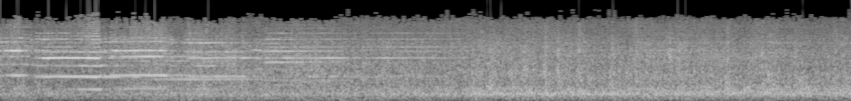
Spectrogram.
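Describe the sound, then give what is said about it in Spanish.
A diesel train pulls into the station at Zafra and stops at the central platform, a loud, steady rumble and rattle of the cars, with faint high whining tones during the first couple of seconds. “Un tren a gasoil llega a la estación de Zafra y se detiene en el andén central.”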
